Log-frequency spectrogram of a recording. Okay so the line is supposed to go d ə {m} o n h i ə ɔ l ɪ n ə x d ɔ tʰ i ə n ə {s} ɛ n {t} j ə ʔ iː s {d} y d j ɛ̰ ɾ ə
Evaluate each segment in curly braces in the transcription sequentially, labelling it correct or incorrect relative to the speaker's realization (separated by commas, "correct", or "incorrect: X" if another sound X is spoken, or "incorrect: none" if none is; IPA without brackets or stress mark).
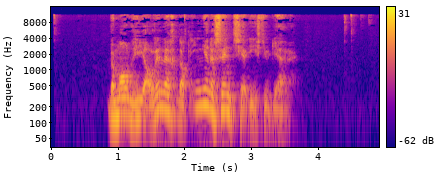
correct, correct, incorrect: s, incorrect: t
